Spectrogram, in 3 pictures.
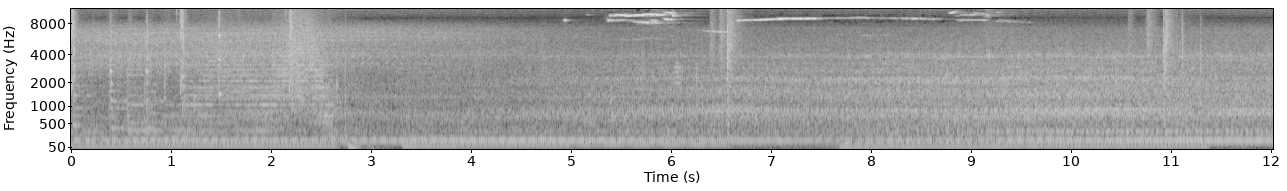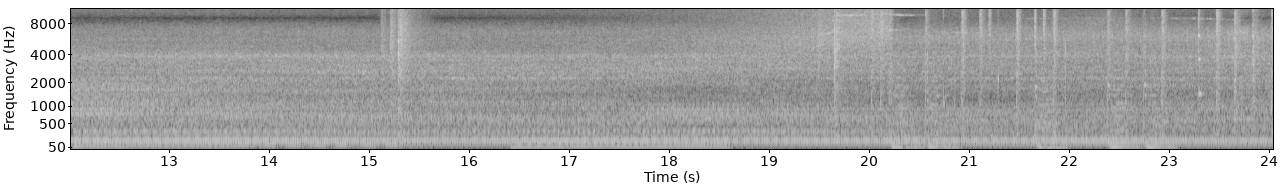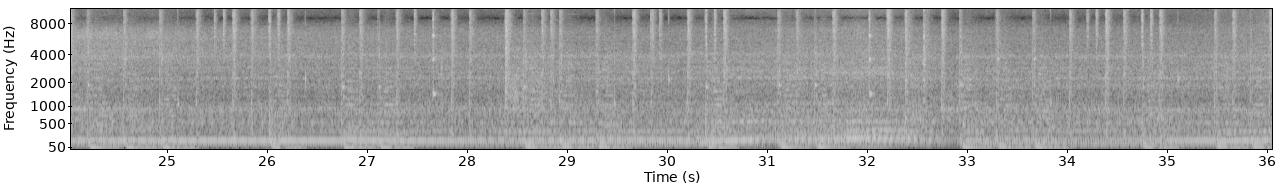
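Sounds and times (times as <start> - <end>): large vehicle engine running: 7.5 - 36.0.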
